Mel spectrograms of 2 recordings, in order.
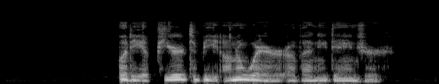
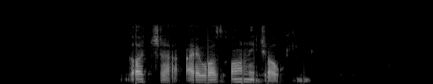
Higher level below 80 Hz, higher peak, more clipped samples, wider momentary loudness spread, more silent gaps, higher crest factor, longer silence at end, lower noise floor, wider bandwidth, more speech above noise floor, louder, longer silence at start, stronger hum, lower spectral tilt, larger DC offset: first, -58 dBFS vs -72 dBFS; first, -6 dBFS vs -16 dBFS; neither; second, 10 LU vs 20 LU; neither; second, 16 dB vs 22 dB; second, 0.55 s vs 1.25 s; second, -75 dBFS vs -85 dBFS; about the same, 7.8 kHz vs 7.6 kHz; about the same, 54 dB vs 51 dB; first, -22 LUFS vs -35 LUFS; about the same, 1.2 s vs 1.3 s; neither; first, -7 dB/octave vs -3.5 dB/octave; neither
